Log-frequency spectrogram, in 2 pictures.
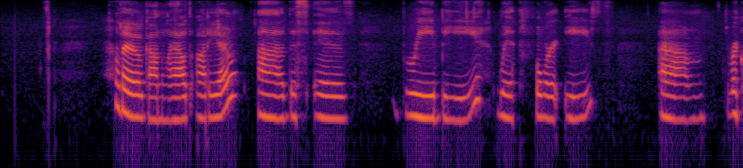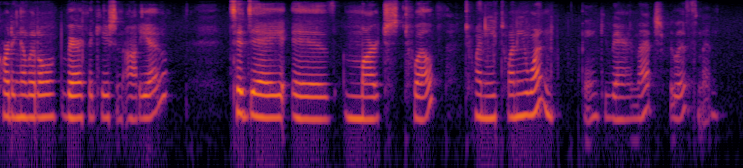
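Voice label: Female Verification Request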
